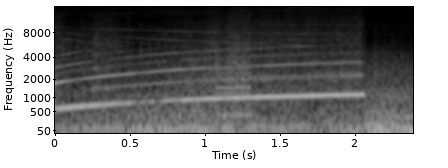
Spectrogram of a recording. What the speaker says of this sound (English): I'm gonna try and figure out my siren again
